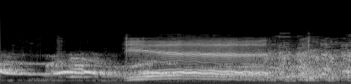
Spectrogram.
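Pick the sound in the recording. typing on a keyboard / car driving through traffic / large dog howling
large dog howling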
